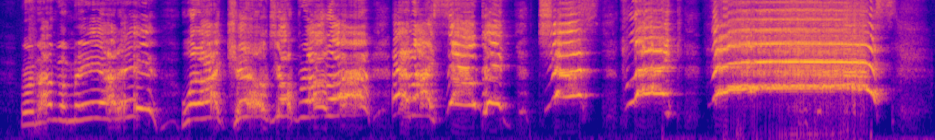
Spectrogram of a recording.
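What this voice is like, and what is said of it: Impression climbing up in pitch. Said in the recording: “That impression, you hit every note on the way up. That was incredible.”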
